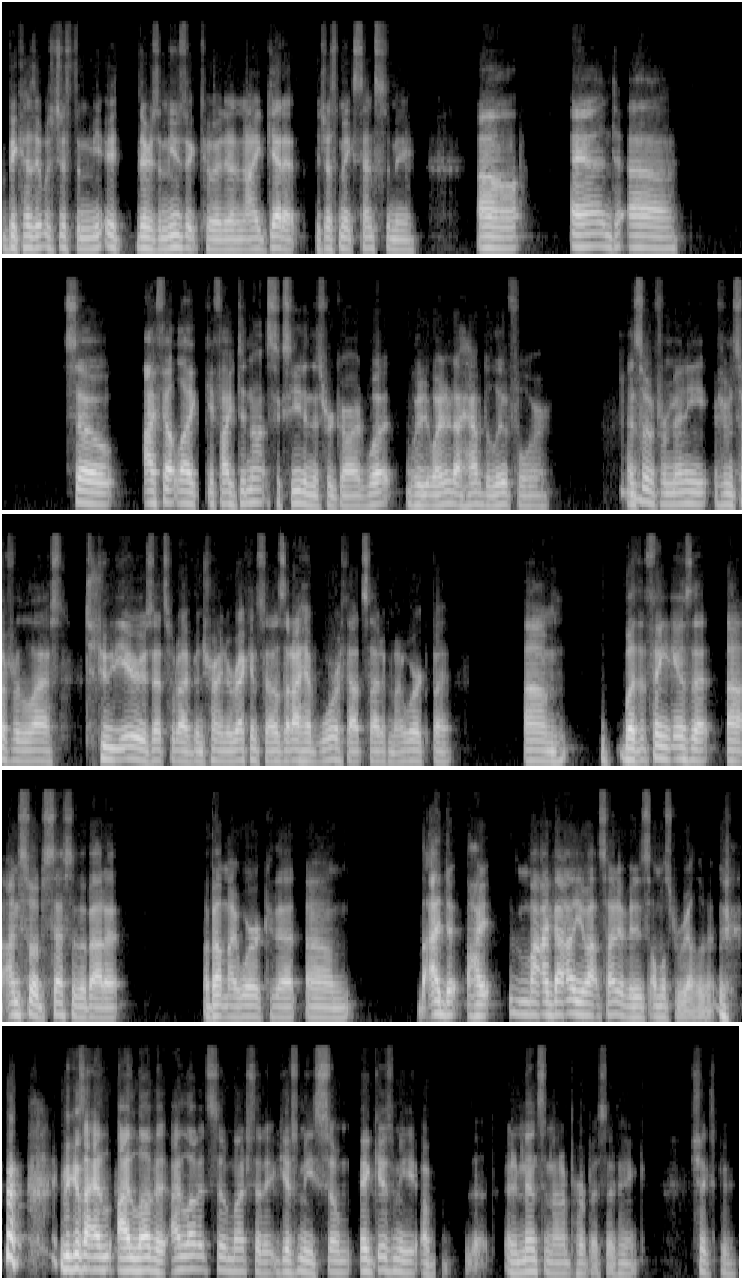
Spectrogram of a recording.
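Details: Vocal tic of Tourette syndrome in an adult man diagnosed with Tourette's; a repeated tic word interrupts his speech.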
